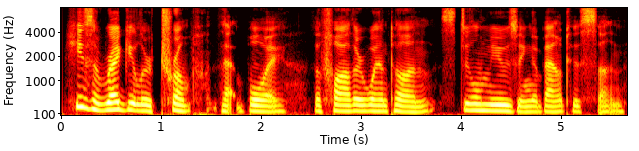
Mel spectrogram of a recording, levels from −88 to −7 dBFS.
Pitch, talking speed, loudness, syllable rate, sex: 170 Hz, 160 wpm, -18 LUFS, 3.8 syllables/s, female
